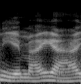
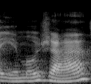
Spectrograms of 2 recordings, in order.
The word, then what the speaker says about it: Yemaya: So Geminis are ruled by Mercury, and Cancer is ruled by the moon, Yemaya, Yemoja, depending on how you want to pronounce it.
